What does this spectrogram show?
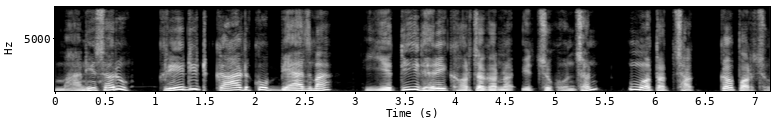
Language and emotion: Nepali, surprised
